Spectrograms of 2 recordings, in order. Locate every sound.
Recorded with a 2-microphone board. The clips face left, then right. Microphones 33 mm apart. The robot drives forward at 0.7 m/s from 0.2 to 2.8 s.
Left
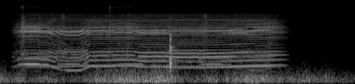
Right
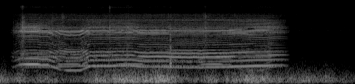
1.7 s tapping: 50° left (ahead or behind)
